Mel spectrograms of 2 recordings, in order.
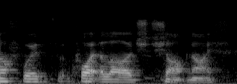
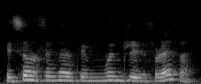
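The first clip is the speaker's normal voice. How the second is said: ordinary talk, nothing marked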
